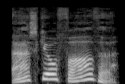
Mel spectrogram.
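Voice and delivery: put-on high, goading young man voice; challenging bully voice. A narrator's reading. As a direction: dare him to ask. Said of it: "Benedict challenged".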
